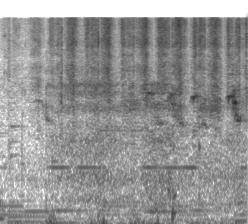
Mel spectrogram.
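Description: Plastic threads of a swing-joint fitting rasping as it is twisted into the base of a Hunter Pro Spray sprinkler head, with background music underneath.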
